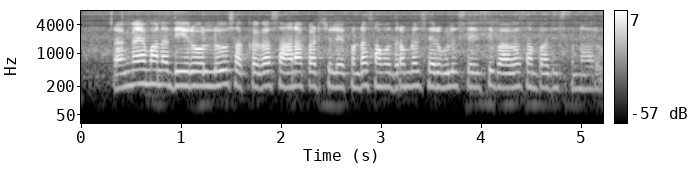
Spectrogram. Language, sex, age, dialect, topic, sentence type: Telugu, female, 25-30, Telangana, agriculture, statement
